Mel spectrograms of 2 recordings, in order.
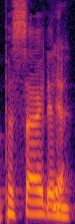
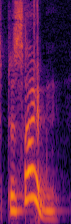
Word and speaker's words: Poseidon: there and this one's called the posidon posidon or piden how do you say that mate posidon it's Poseidon okay yeah the Poseidon project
